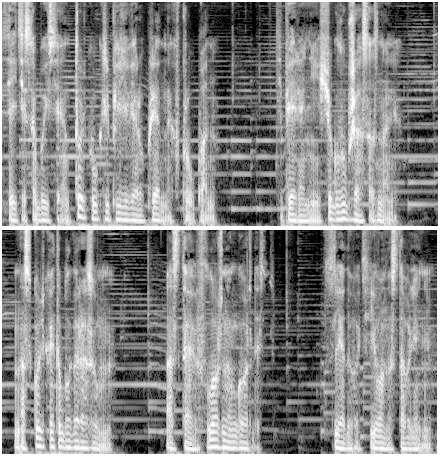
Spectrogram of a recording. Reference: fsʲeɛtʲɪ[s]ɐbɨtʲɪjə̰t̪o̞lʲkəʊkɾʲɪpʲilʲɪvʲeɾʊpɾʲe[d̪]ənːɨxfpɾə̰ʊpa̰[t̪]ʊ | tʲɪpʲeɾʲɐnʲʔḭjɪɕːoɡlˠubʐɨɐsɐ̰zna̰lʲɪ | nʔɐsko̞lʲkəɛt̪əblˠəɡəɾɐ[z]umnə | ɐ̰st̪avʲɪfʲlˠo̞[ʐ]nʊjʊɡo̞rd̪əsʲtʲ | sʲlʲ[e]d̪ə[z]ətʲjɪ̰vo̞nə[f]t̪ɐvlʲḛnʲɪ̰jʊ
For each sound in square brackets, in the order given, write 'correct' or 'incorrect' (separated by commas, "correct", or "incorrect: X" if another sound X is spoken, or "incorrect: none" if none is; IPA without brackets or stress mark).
correct, correct, incorrect: d̪, correct, correct, correct, incorrect: v, incorrect: s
